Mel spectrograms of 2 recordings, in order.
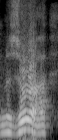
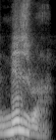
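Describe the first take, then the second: First: The word is said with all its syllables. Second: The word is clipped into two short syllables.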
